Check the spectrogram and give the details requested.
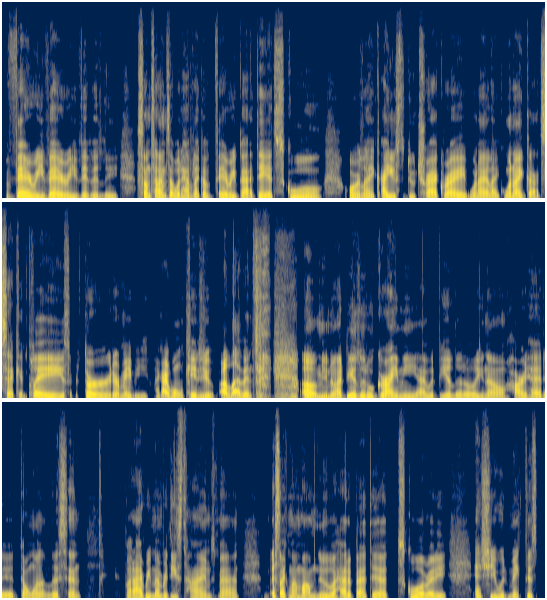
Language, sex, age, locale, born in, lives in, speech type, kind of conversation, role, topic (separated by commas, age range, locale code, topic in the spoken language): English, male, 20-24, en-US, United States, United States, conversation, unstructured, none, What comfort meal do you love, and what memory is attached to it?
